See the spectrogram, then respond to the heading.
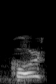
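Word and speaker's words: Korçë: It's going to be Korch. I'm going to spell it. K-O-R-C-E.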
